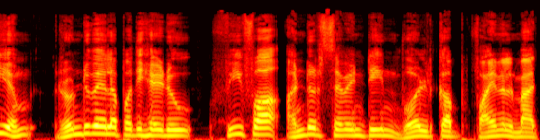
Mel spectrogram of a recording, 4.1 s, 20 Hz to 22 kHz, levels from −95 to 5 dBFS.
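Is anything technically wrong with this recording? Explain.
Yes, there's a quick DAB burbling at 3.12 to 3.17 s, just after "పదిహేడు ఫిఫా అండర్ సెవెంటీన్". Stray bit errors slipped past correction, putting short blips of noise in single sub-bands. It sounds like a few watery blips.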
